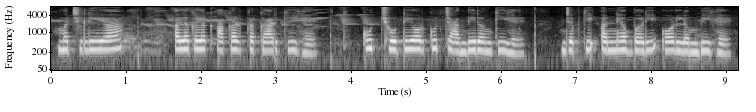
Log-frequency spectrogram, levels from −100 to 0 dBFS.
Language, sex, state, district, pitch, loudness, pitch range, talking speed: Hindi, female, Assam, Kamrup Metropolitan, 230 Hz, -16 LUFS, 220-240 Hz, 135 wpm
